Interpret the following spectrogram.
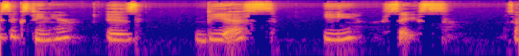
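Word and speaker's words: dieciséis: you say ds e this letter i here just says an e sound and then says number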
